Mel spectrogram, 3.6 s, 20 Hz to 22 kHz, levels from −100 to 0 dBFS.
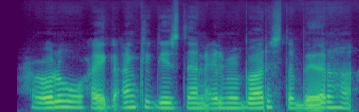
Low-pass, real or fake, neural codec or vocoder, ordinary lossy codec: none; fake; codec, 44.1 kHz, 7.8 kbps, Pupu-Codec; none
